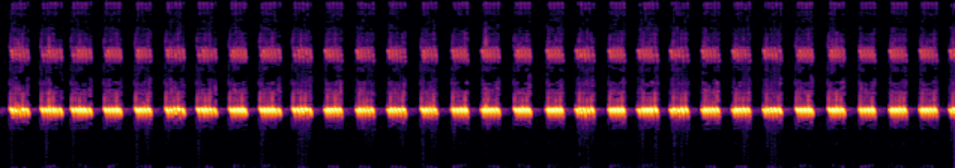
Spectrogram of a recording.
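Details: A pair of crickets gives crisp, high, piercing chirps in a fast, regular rhythm of about four per second, each pulse short and clean against total silence.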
